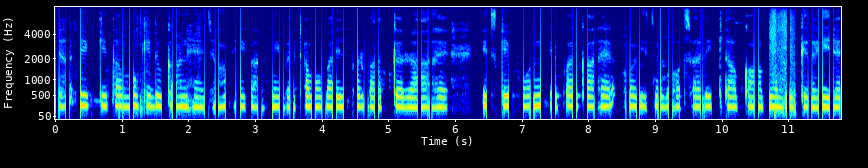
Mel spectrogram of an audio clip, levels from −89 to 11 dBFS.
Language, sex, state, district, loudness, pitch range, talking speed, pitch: Hindi, female, Bihar, Purnia, -32 LUFS, 225-245 Hz, 170 wpm, 235 Hz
